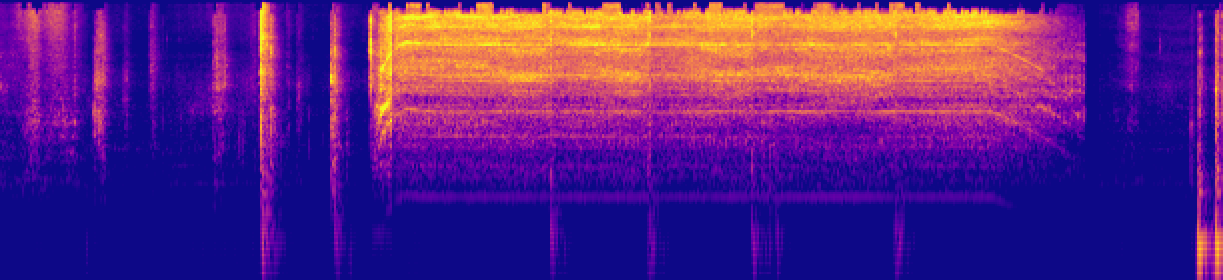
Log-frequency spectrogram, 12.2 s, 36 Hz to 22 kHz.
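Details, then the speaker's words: Old Hilti TE 705 demolition hammer, customer says it runs but won't hammer; motor whirs steadily with no hammer blows at all, suspected jammed internally or stripped: seized tool holder, no hammer action. "Yeah, so this one is a very long shot. It's not doing anything at all. It's not even getting a slight kick out of it."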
